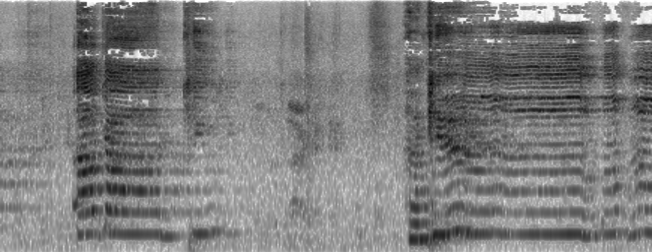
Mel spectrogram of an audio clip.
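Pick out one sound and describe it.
A woman sings loudly through a microphone in a large hall.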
